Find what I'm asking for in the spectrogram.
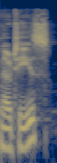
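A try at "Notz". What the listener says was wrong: so here's a nice tidbit of German for you. A Z is pronounced like TS, so it's no teats.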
